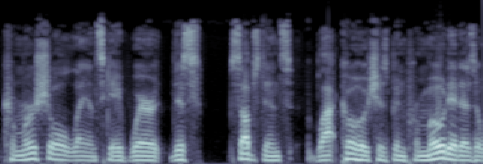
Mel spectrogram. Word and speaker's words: black cohosh: moment, of something like black cohosh. I think that's the correct pronunciation. It's literally the word black and then COHOSH.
